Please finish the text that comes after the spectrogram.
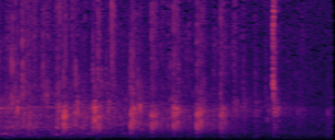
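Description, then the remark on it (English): The audience at a Christmas Eve service at Beaches Chapel claps for the church band, a dense patter of many hands with sharper individual claps standing out, sustained at a moderate level for a few seconds. “Can we give a round of applause to our band?”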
